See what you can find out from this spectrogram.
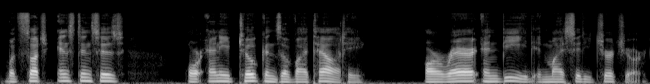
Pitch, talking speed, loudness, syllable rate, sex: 130 Hz, 140 wpm, -18 LUFS, 5.0 syllables/s, male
